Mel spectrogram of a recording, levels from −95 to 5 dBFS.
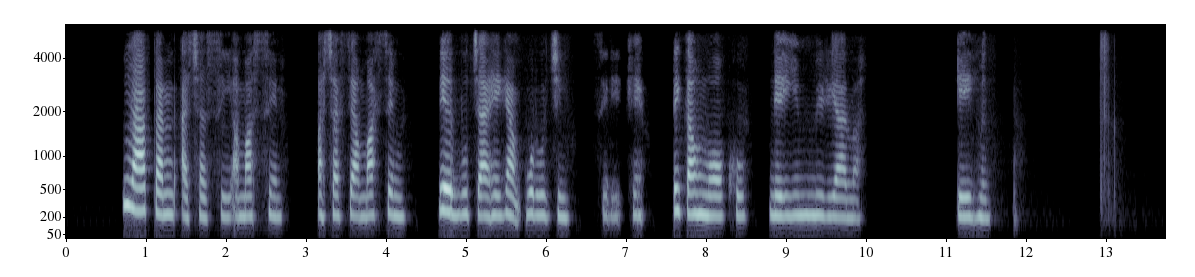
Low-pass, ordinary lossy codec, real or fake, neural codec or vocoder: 5.4 kHz; none; fake; codec, 16 kHz, 0.5 kbps, FunCodec, trained on LibriTTS, 25 frames a second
